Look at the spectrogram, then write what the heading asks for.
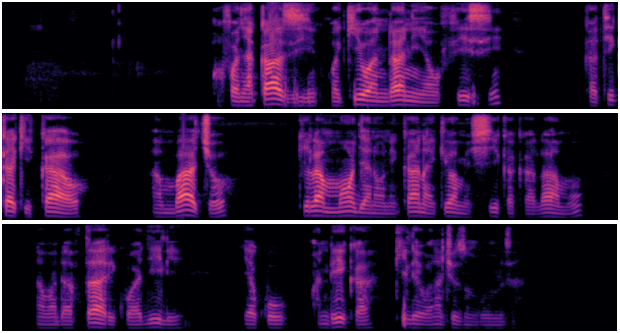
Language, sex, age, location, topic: Swahili, male, 25-35, Dar es Salaam, education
